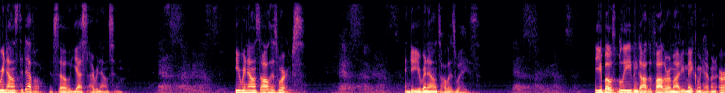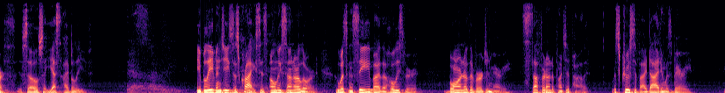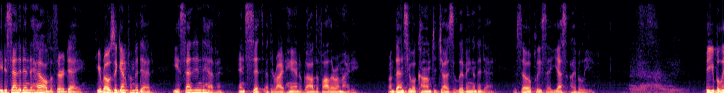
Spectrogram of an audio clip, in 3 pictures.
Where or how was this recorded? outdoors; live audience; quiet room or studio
live audience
